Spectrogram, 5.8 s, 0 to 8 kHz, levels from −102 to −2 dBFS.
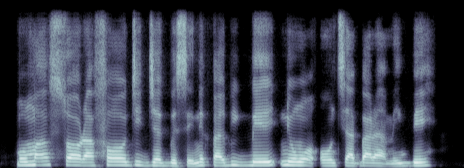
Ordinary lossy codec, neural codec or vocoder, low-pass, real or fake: none; codec, 24 kHz, 1.2 kbps, DualCodec; 7.2 kHz; fake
